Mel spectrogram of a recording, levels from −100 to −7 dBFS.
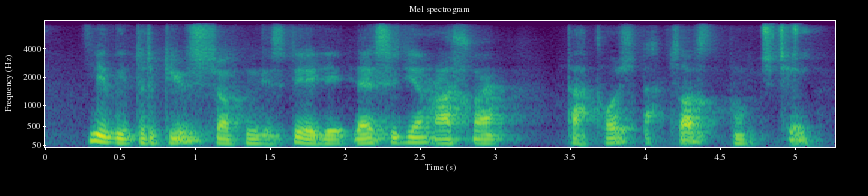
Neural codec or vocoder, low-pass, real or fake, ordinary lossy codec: codec, 16 kHz, 0.5 kbps, FunCodec, trained on Chinese and English, 25 frames a second; 7.2 kHz; fake; AAC, 48 kbps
